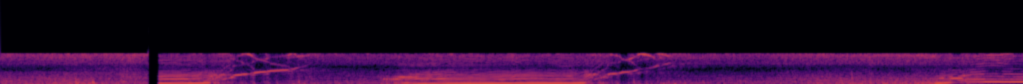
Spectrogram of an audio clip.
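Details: Humpback whale (Megaptera novaeangliae) off Zamami Island, Kerama Islands, Okinawa, in the January–April whale season, giving low, drawn-out moans that swoop upward, each a rich harmonic tone.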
